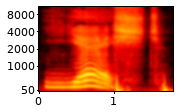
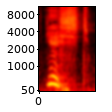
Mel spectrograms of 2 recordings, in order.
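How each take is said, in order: First: The word is said slowly with each sound drawn out. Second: The word is said quickly without stressing the final sounds. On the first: "Let's pronounce it slowly" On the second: "in real life, uh, accent the sh and the chi. We just say jeść"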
